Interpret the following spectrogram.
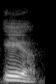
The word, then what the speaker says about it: heir: HEIR, इसमें H silent होता है, इसको बोलते हैं एयर, उत्तराधिकारी।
